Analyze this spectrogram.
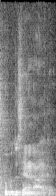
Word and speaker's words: Pubudu Senanayake: Pubudu Senanayake. That's pretty close. Could be worse. Could you help me out, please? It's Pubudu Senanayake.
